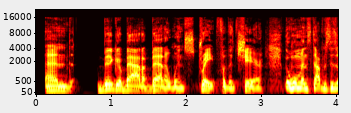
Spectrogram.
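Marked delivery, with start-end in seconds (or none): none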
